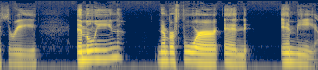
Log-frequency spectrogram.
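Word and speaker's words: Emei: Emeline number four, and Emmy, I think is how you say her name, e m e i.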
